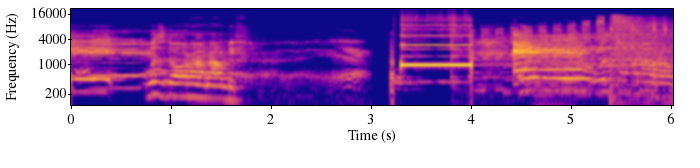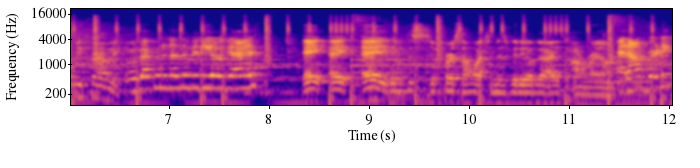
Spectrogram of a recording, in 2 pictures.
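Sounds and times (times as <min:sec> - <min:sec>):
electronic bleep tone: 0:03.2 - 0:04.0.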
